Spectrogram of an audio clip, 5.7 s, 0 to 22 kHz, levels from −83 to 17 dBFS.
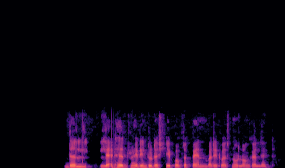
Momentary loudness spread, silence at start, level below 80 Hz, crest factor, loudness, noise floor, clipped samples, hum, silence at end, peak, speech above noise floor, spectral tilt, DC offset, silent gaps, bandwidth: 9 LU; 1.3 s; -60 dBFS; 20 dB; -21 LUFS; -84 dBFS; under 0.1%; none; 0.4 s; -2 dBFS; 64 dB; -6 dB/octave; under 0.1%; none; 7.6 kHz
